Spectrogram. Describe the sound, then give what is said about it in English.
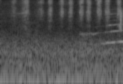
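A cat lets out a brief, rising meow near the end, heard over a steady low rumble and a repeating soft scratchy rustle. No one speaks. “So when they're not making me sleep like a pretzel in bed, uh, the cats have taken up residence in the record store, which I got.”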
